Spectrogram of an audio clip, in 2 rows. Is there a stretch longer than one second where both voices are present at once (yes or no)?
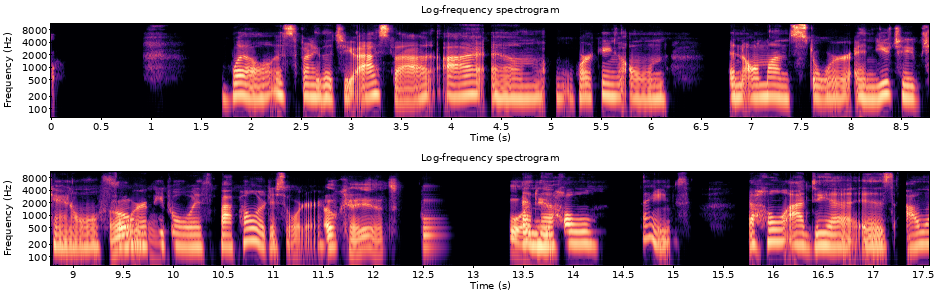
no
